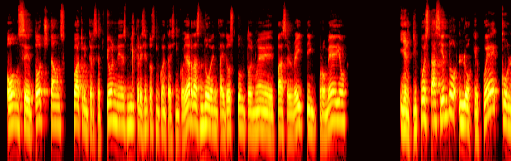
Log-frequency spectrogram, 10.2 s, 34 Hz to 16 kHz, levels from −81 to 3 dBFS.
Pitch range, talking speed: 110-185 Hz, 115 wpm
